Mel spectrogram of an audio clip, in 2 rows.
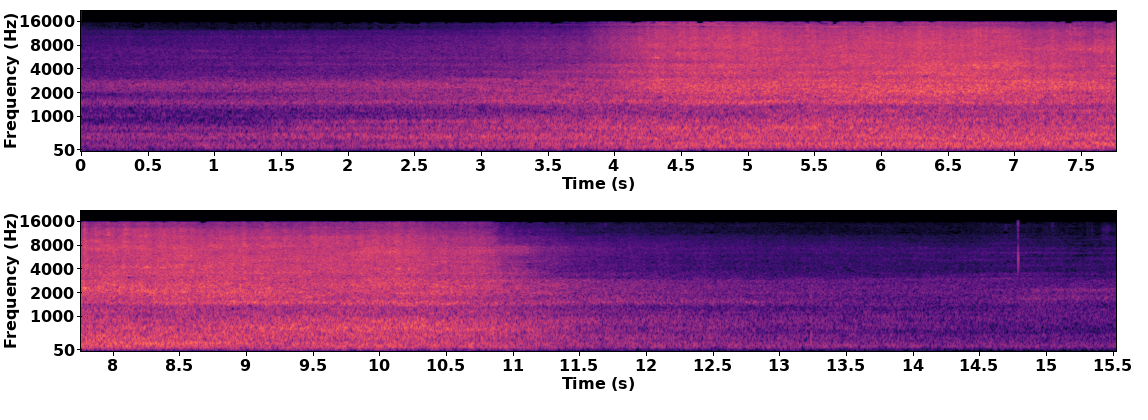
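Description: EN57AKS electric multiple unit passing close by on the rails. Its running noise builds as it approaches, is loudest for about seven seconds as the carriages go past, then fades as it pulls away.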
